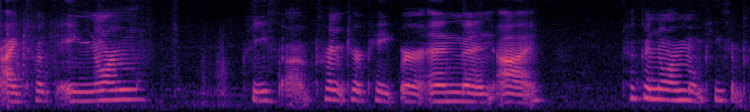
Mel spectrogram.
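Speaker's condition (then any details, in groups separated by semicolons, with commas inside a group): Brain injury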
